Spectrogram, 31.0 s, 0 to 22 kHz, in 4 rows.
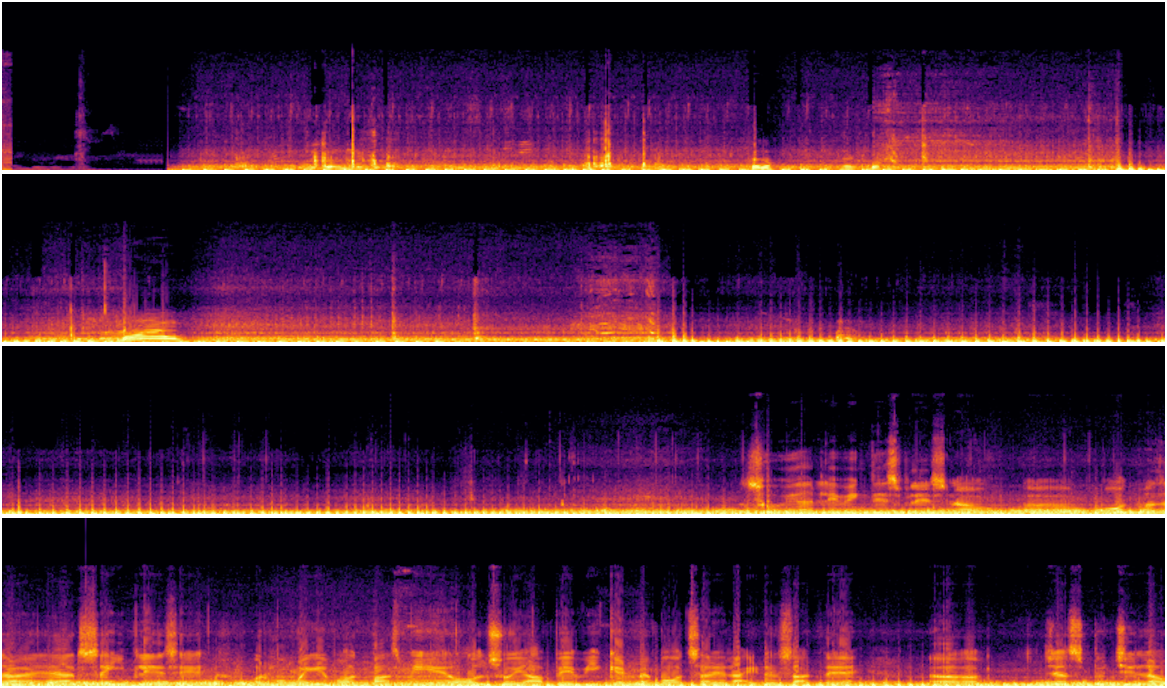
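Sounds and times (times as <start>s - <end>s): motorcycle engine running: 1.1s - 31.0s.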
